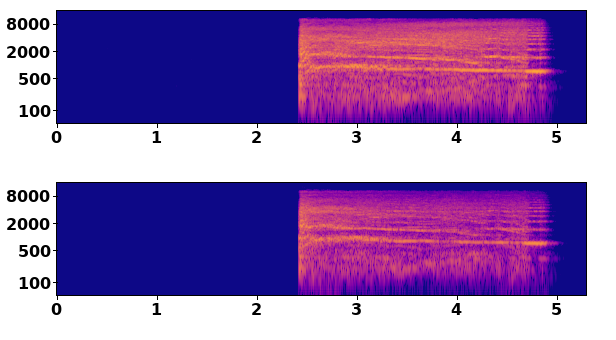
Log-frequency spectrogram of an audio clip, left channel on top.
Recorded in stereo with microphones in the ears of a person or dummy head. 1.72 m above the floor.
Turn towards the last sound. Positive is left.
turn(degrees=80)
